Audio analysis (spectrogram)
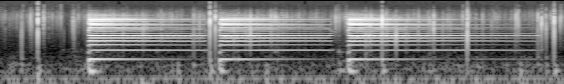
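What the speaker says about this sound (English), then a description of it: "The second string is called the B string," Three plucks of a guitar's B string, evenly spaced, each note sustaining and fading gradually; close and clear with no talking.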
